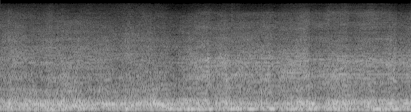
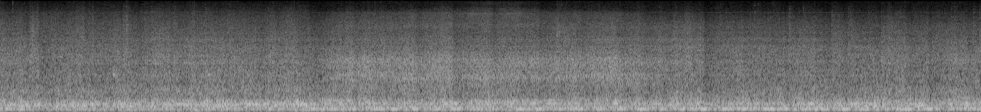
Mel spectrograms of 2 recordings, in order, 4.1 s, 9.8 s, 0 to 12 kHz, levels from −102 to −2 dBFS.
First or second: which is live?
second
